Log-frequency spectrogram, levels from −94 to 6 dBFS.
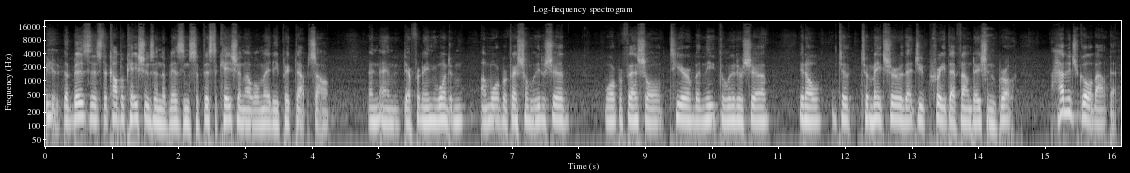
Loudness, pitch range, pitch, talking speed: -18 LUFS, 125-140 Hz, 135 Hz, 175 wpm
